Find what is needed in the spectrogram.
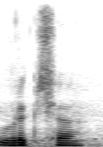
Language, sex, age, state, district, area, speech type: Sanskrit, male, 18-30, Madhya Pradesh, Katni, rural, read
